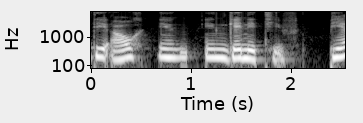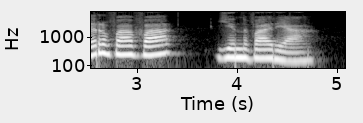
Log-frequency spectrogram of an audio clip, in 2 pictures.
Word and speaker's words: Первого: Und dieses Первого wird mit Ws am Ende mit zwei Ws ausgesprochen, aber geschrieben wird es mit einem G zwischen zwei Ws.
